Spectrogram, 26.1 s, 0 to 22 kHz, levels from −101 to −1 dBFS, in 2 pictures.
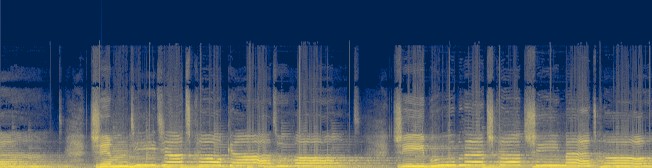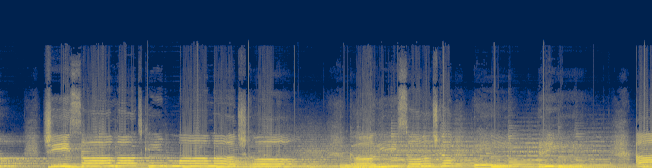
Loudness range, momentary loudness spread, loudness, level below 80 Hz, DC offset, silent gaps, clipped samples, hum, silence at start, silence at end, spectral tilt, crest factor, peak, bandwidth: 2 LU; 12 LU; -10 LUFS; -48 dBFS; 1%; none; under 0.1%; none; 0 s; 0 s; -6.5 dB/octave; 10 dB; 0 dBFS; 10.5 kHz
